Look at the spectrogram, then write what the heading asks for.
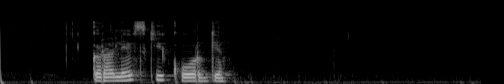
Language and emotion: Russian, neutral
